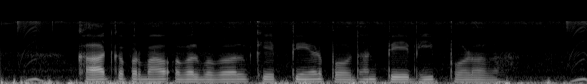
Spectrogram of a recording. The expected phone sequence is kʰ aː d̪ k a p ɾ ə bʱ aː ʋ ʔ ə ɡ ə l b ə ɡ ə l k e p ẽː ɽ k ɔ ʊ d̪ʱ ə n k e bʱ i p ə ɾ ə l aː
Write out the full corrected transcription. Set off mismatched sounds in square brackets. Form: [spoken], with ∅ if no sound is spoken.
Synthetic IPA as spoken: kʰ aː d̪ k a p ɾ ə bʱ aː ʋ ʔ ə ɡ ə l b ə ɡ ə l k e p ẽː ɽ [p] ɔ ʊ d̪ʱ ə n [p] e bʱ i p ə [ɽ] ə l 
